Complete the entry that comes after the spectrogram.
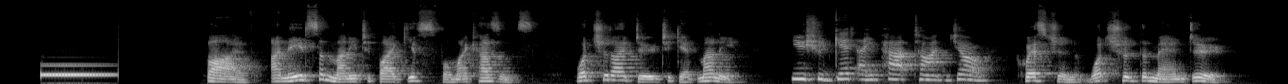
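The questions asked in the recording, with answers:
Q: Question, what should the man do?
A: Get a part-time job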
